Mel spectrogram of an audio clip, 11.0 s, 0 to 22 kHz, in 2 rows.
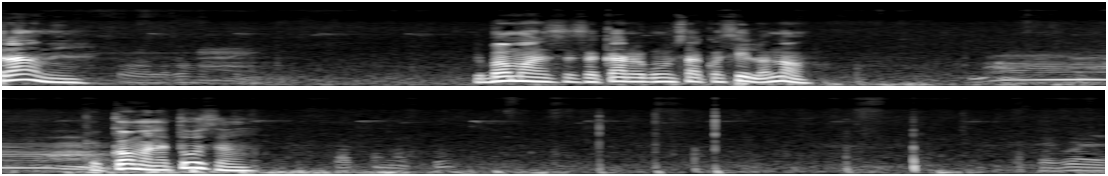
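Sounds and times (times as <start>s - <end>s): cow mooing: 4.8s - 6.3s.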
